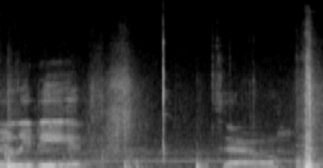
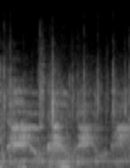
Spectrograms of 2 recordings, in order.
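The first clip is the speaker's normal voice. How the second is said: whisper; 8 dB quieter, much faster than usual. Real, not acted. Whispering to herself.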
